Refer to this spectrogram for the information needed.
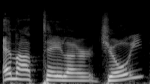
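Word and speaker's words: Anya Taylor-Joy: Thomasin, gespeeld door Anna Taylor-Joy.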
